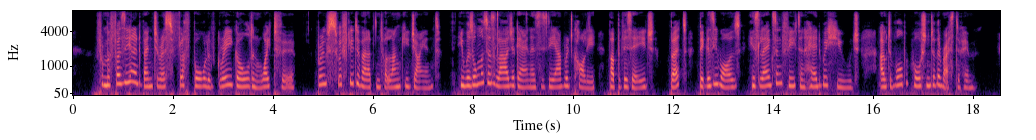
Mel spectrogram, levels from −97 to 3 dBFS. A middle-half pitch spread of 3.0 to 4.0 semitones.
Yes: average, 3.5 semitones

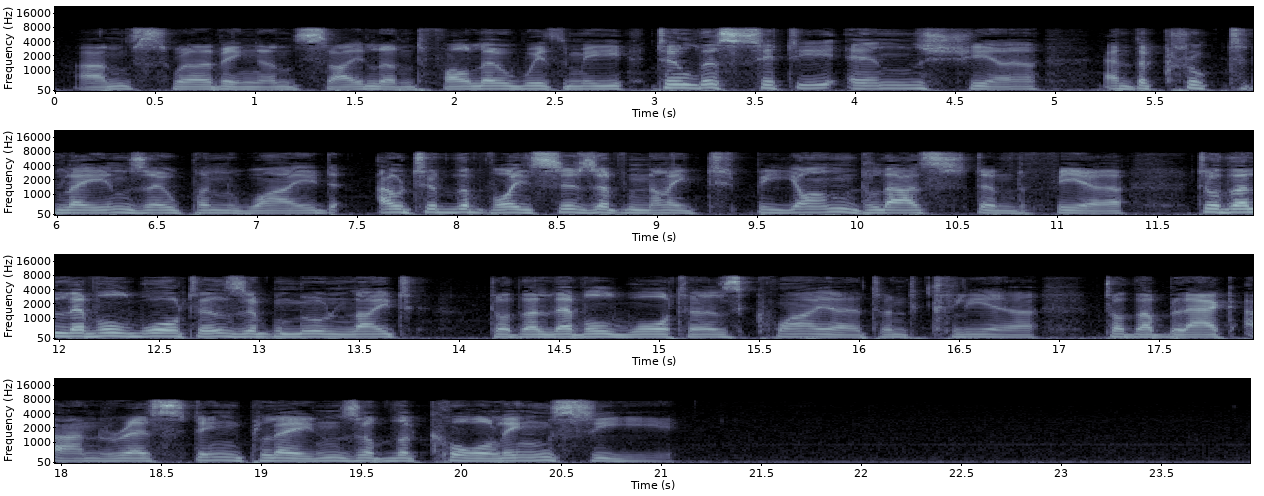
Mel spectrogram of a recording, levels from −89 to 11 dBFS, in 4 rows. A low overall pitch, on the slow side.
Yes: low, 120 Hz; slow, 125 wpm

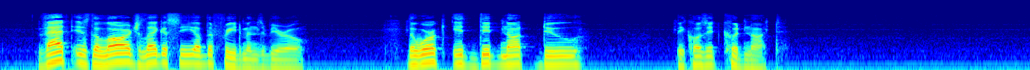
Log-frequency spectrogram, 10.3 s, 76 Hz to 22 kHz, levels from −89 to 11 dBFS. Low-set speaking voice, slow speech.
Yes: low, 120 Hz; slow, 110 wpm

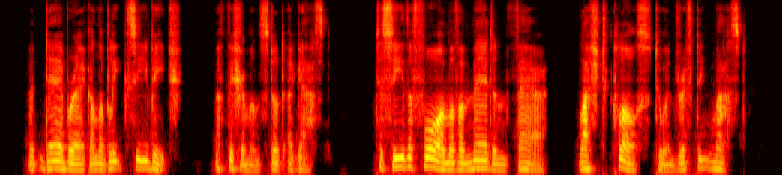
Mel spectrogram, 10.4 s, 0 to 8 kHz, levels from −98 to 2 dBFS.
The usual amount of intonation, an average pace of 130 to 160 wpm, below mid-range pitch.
Yes: average, 3.9 semitones; average, 150 wpm; low, 110 Hz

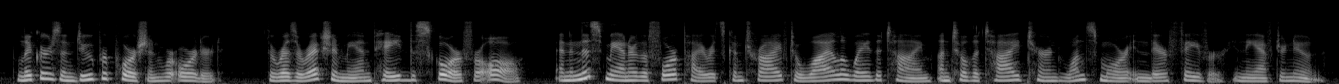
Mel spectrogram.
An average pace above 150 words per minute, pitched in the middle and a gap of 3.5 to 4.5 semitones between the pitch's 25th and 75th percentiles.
Yes: average, 175 wpm; medium, 180 Hz; average, 4.1 semitones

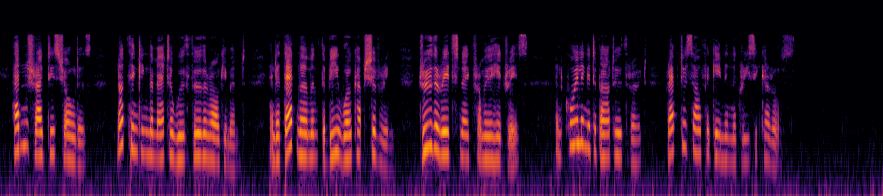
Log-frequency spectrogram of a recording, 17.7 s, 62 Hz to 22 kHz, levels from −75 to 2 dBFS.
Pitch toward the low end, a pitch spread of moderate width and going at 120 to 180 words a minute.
No: high, 200 Hz; average, 3.2 semitones; average, 140 wpm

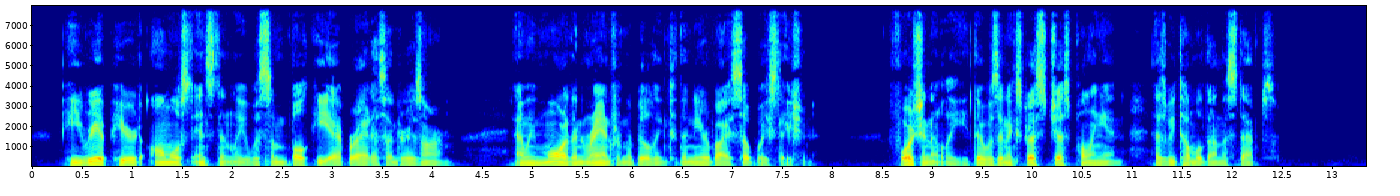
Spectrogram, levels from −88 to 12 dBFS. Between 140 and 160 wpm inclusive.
No: average, 175 wpm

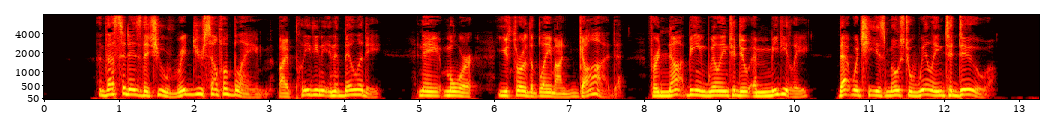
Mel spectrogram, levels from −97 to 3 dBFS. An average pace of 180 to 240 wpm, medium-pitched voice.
No: average, 160 wpm; medium, 150 Hz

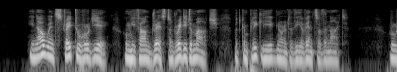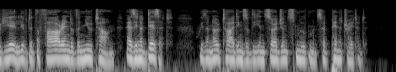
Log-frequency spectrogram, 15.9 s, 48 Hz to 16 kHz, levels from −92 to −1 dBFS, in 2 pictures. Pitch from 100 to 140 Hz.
Yes: low, 135 Hz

